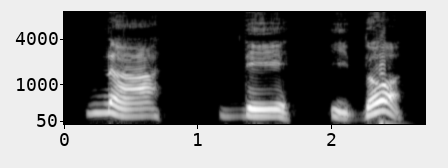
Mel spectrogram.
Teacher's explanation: A regra só manda acentuar os monossílabos tônicos que terminam em A, E e O. Na, de e dó não são tônicos. Eles são pronunciados fraquinho. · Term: monossílabos átonos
